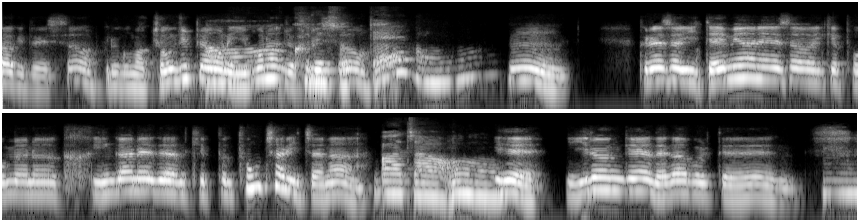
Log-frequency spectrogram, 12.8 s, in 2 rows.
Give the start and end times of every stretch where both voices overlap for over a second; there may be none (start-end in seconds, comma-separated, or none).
1.5-2.8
